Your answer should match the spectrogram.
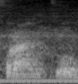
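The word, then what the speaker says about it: Phrencko: i'm going to misspell it's sounds like franco but it's spelled p h r e n c k o and uh so that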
